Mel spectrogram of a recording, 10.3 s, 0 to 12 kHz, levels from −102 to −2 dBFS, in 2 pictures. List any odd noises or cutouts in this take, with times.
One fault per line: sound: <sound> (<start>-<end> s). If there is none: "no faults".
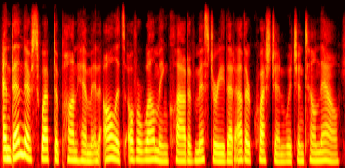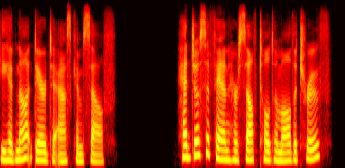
no faults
